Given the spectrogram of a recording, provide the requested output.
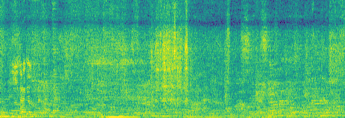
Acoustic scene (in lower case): crowded indoor space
